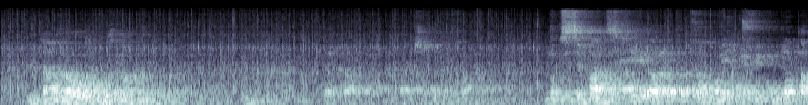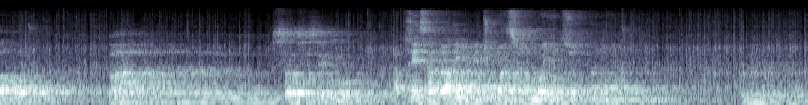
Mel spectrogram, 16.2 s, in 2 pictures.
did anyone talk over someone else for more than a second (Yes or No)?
No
